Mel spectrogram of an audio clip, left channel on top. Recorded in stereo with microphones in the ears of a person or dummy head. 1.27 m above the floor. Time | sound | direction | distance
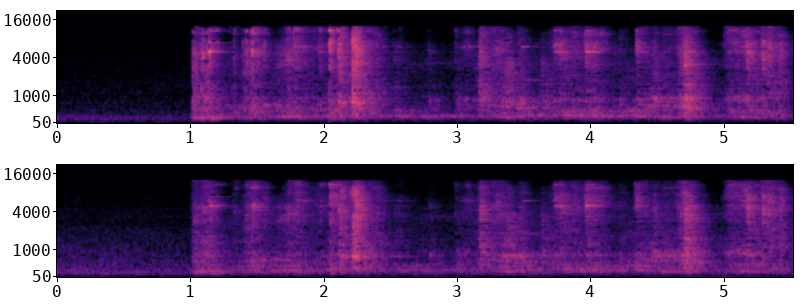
1.0 | keys jangling | 65° left (ahead or behind) | 0.5 m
